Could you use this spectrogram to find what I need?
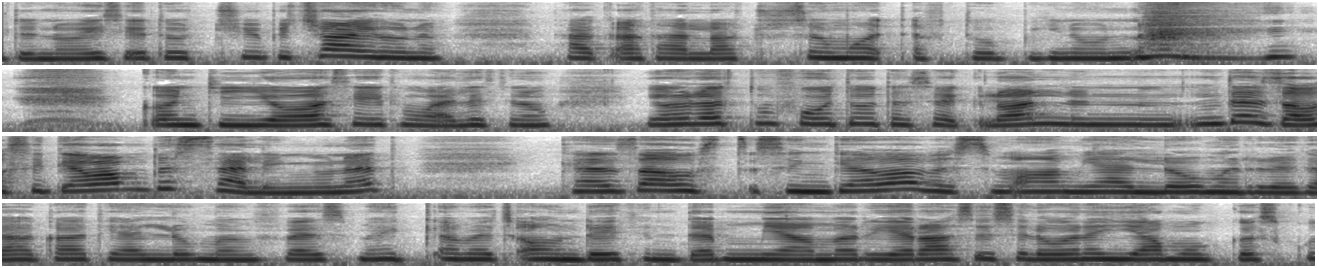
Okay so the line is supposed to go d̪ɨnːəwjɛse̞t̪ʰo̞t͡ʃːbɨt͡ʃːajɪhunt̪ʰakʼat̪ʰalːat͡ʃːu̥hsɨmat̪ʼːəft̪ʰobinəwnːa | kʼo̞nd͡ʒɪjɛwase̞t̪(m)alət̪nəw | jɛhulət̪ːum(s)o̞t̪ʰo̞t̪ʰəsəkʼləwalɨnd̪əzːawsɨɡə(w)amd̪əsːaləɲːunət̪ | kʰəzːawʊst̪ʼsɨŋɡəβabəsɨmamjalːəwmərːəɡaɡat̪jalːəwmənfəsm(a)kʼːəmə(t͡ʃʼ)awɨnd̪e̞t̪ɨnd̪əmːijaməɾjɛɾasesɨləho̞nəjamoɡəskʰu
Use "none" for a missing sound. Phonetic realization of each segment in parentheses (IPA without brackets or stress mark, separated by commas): m, f, β, ə, t͡ʃʼ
